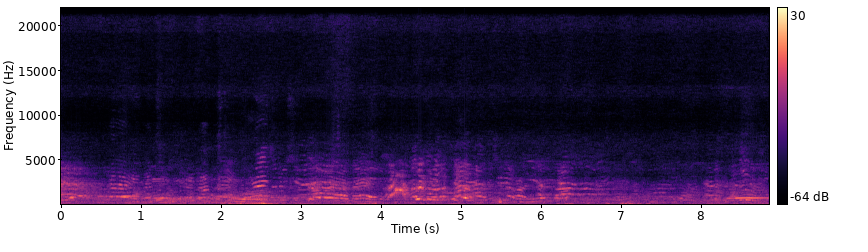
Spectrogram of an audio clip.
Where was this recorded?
in a residential area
